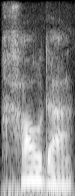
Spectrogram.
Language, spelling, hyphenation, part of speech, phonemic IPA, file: Dutch, Gouda, Gou‧da, proper noun / noun, /ˈɣɑu̯.daː/, Nl-Gouda.ogg
- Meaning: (proper noun) Gouda (a city and municipality of South Holland, Netherlands); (noun) Gouda cheese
